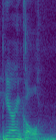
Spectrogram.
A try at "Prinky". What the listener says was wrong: No, there's no L. Prinky?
